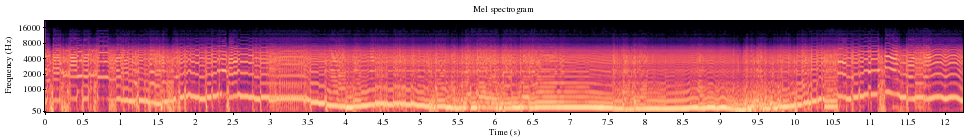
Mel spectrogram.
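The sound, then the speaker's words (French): Distorted electric guitar played through a Marshall amp on the neck pickup with gain at full, giving a muddy tone: a loud, continuous lead line of sustained, bent and wavering notes, with no voices. “On entend le côté boueux du Marshall.”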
